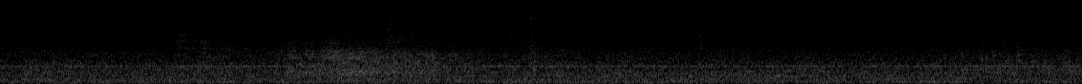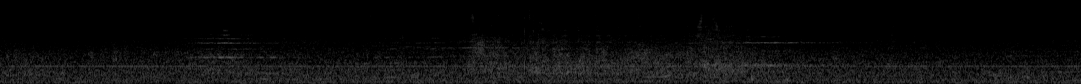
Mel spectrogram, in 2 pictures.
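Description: Quiet ice-rink room tone: a faint steady hum with one thin steady tone running through it. Faint murmur-like swells come about three seconds in and again near the end, with a few light clicks.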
